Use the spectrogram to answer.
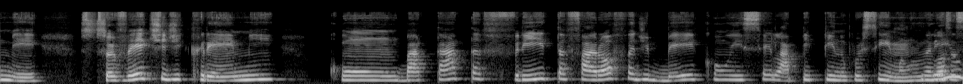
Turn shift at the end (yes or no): yes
